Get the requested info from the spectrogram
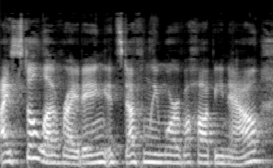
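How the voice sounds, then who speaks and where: An upbeat, enthusiastic woman with an American accent at a medium pitch and a fairly quick pace, over a quiet background. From US, Oregon. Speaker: chemical engineer. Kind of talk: Q&A monologue to camera. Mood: cheerful, smiling. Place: home room. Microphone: phone near.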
